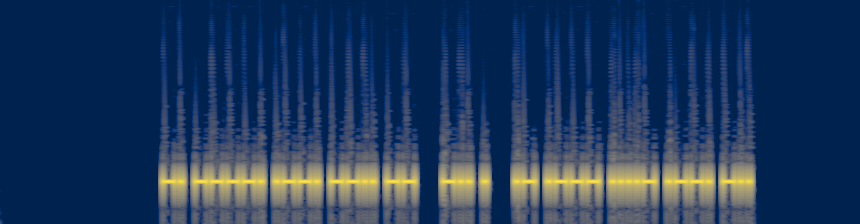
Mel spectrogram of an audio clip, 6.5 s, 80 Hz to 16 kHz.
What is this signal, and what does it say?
Morse code, heard as a keyed tone, about 37 wpm, 700 Hz. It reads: N9PZM DE AJ4PD
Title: USA Callsign DE Callsign - 5 Characters - 40wpm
